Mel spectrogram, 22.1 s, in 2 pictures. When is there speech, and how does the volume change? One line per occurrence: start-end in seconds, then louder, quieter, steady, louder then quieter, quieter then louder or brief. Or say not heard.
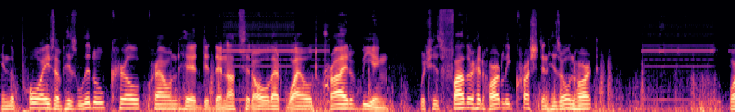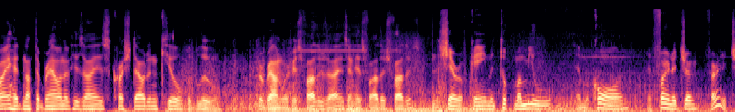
0.0-9.1 steady
10.9-22.0 steady.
